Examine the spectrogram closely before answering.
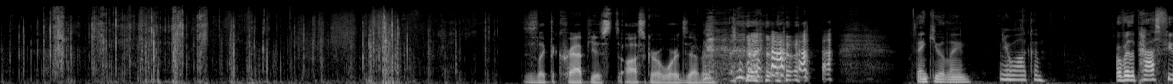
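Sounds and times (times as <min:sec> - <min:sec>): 
envelope being torn open in front of a microphone: 0:00.0 - 0:05.1
paper tearing and crinkling: 0:00.0 - 0:05.1
speech: 0:05.2 - 0:08.6, 0:09.2 - 0:10.6, 0:11.2 - 0:11.7
laughter: 0:07.0 - 0:08.4.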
